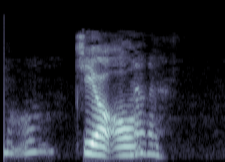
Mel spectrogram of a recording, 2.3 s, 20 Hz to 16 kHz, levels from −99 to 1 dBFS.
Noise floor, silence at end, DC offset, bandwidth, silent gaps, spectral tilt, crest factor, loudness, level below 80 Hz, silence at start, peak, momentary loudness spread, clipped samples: -77 dBFS; 0.65 s; under 0.1%; 7.6 kHz; none; -4.5 dB/octave; 20 dB; -20 LUFS; -74 dBFS; 0.05 s; -4 dBFS; 24 LU; under 0.1%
